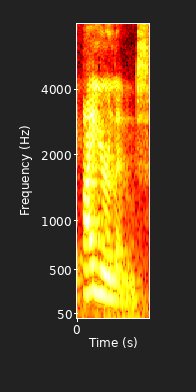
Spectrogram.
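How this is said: The word is said with three syllables. This is how Americans say it. "Americans add three, syllables"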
